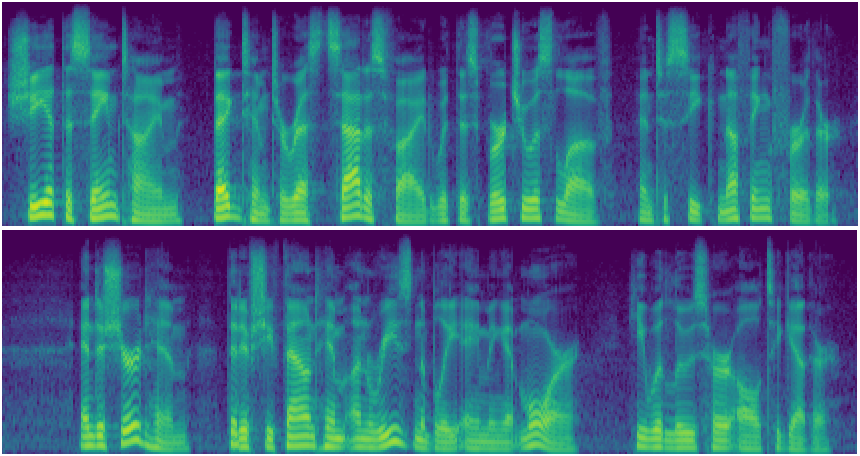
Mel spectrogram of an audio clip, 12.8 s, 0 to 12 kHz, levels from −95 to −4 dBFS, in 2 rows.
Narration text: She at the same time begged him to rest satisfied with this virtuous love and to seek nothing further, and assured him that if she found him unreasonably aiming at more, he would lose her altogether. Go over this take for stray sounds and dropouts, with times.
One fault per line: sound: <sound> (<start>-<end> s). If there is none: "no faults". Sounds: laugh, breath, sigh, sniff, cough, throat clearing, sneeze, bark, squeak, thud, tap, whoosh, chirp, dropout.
no faults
